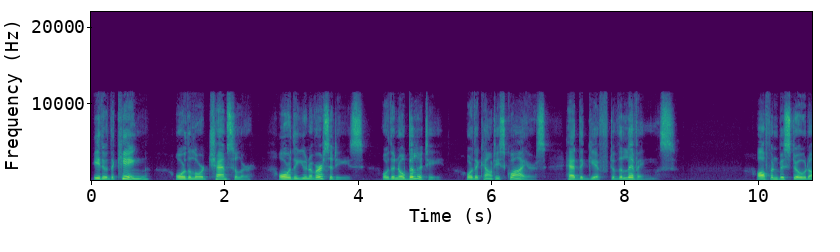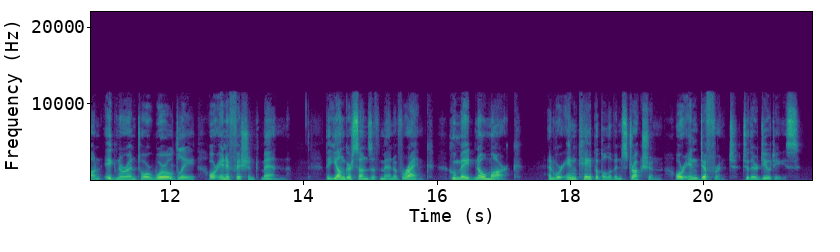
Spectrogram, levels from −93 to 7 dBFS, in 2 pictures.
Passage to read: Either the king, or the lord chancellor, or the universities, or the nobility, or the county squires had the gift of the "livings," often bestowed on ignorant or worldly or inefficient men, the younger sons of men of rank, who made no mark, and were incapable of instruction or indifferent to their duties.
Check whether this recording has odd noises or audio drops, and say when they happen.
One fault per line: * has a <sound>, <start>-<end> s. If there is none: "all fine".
all fine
